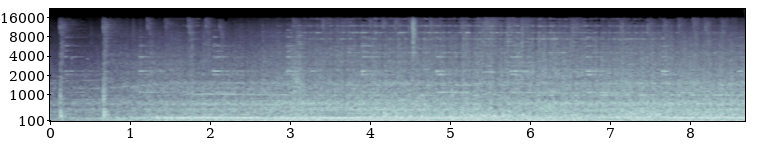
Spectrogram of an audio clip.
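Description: Norfolk Southern diesel locomotives passing close by: a couple of sharp wheel clicks over the rail joints, then a steady engine rumble with a low drone as the units go by.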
